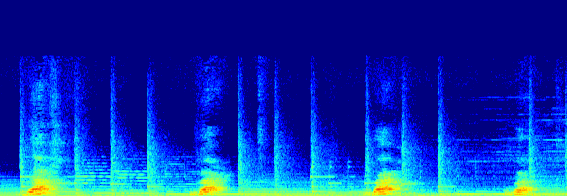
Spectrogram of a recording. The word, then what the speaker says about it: verts: Vah. Vah. Vah. Vah. Here also no changes in pronunciation.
